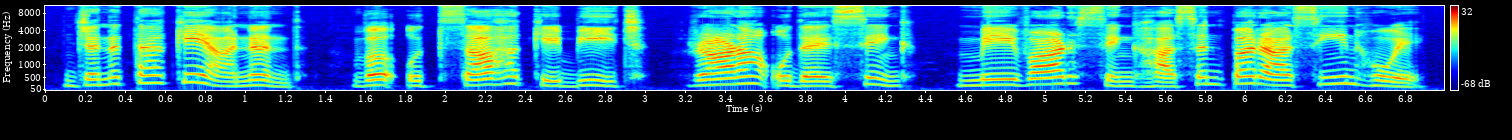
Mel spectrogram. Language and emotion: Hindi, neutral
